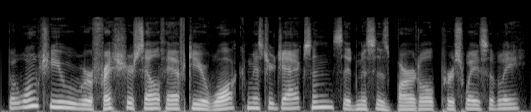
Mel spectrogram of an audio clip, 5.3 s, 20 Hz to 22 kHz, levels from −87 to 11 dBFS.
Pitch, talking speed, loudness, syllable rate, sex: 155 Hz, 160 wpm, -16 LUFS, 4.6 syllables/s, male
